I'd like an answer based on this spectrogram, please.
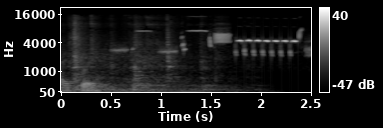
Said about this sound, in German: Manche der Singammern schaffen am Ende kompliziertere Melodien, andere einfachere.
